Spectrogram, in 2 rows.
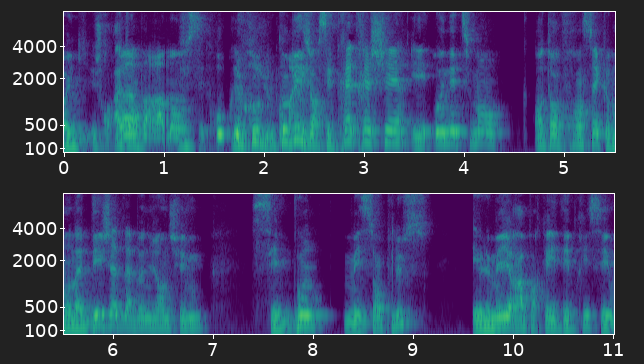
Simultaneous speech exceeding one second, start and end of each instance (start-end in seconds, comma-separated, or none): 0.5-2.5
